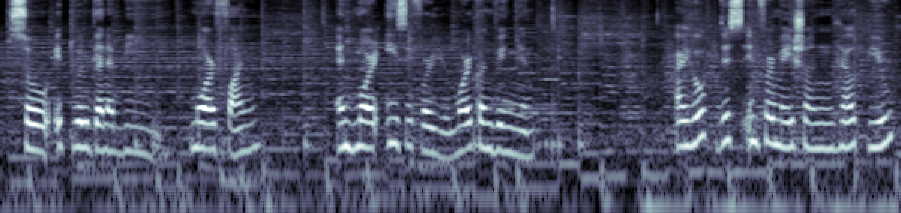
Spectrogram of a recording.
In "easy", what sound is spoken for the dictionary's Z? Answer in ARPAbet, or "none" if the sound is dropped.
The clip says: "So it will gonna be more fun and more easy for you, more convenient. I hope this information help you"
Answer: S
